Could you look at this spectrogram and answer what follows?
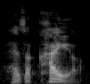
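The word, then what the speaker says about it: Hezekiah: 그 다음에 이 단어는 우리 성경에는 히스기야라고 나오는데 영어 발음은 헤zekiah, 머네스, 에이몬, 조사이어.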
